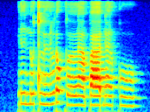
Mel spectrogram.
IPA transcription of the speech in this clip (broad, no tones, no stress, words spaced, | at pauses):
ɾinutlyl ɾɔklːãpa ɗɛ̃lku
